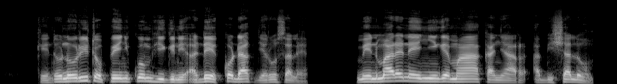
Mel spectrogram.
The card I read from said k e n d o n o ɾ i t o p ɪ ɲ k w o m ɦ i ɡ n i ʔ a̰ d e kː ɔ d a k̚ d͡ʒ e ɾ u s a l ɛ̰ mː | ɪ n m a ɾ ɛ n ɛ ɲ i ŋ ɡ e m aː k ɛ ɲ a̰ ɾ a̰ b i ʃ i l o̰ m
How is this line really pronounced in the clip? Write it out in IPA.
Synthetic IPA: k e n d o n o ɾ i t o p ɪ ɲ k w o m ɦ i ɡ n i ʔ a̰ d e kː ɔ d a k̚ d͡ʒ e ɾ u s a l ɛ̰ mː | ɪ n m a ɾ ɛ n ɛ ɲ i ŋ ɡ e m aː k a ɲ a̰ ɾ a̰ b i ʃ a l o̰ m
